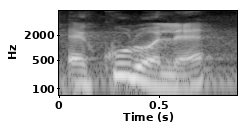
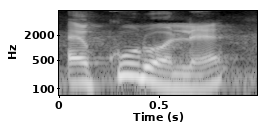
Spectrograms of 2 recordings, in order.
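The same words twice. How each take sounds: The two takes are said the same way.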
